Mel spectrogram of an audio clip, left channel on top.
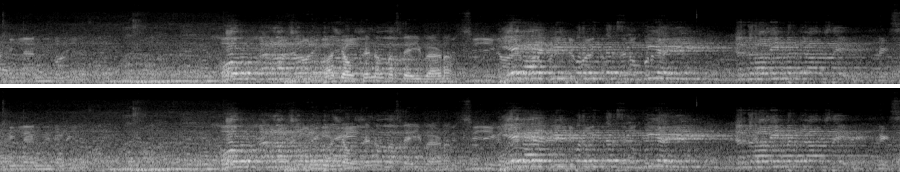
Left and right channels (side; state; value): both; normal; correlation 0.70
